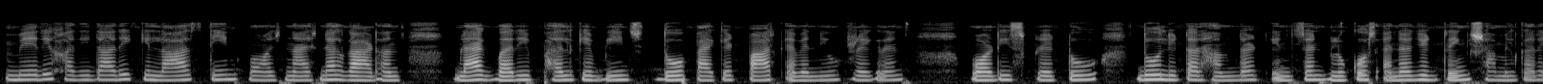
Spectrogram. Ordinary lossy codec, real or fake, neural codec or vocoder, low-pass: none; real; none; 7.2 kHz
